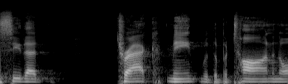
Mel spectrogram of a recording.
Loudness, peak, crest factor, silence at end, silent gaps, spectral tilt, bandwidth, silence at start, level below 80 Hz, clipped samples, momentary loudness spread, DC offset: -27 LUFS; -10 dBFS; 18 dB; 0 s; 1.03-1.15 s; -4.5 dB/octave; 13.5 kHz; 0 s; -54 dBFS; under 0.1%; 12 LU; under 0.1%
